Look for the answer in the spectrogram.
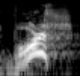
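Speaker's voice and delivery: curt questioning "Borscht?" with a rising tune; scowling offer. Retold or imitated. Stewardess scowls, offering soup to the preacher: curt "Borscht?". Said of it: "she's just got this scowl".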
